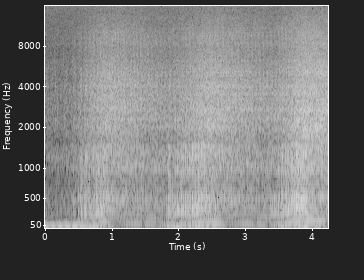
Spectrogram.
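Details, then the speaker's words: 1992 Toyota MR2 Turbo Japanese import, engine bay: engine blipped three times, the exhaust note stumbling and popping unevenly as revs climb; misfire under throttle, and it also sounds like an exhaust leak. "So it sounds like an exhaust leak too if you listen to it."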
